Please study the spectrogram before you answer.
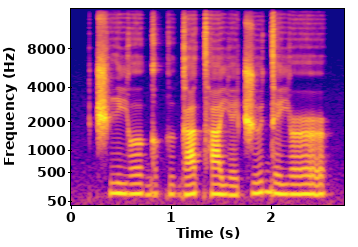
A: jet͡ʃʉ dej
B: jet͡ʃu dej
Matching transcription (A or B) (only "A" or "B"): A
